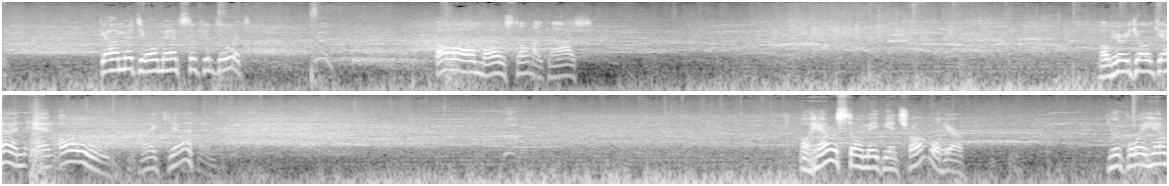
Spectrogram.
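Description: A large crowd cheers and murmurs in a big echoing hall.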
